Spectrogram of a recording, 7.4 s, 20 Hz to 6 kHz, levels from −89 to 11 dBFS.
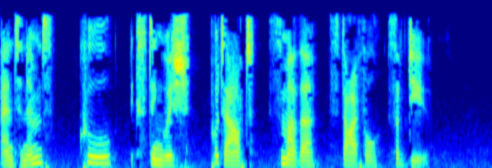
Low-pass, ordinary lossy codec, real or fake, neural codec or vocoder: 5.4 kHz; MP3, 24 kbps; real; none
